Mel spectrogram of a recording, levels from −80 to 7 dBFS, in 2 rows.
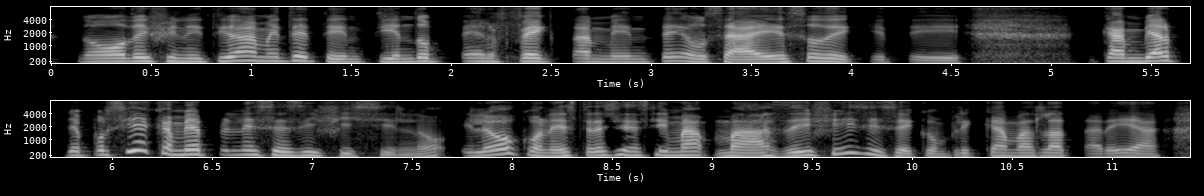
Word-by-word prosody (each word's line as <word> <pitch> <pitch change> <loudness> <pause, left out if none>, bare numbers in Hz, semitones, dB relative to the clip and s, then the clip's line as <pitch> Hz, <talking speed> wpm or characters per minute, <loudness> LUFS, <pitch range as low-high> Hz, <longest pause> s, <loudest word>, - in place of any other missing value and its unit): No, 170 +1 +2
definitivamente 195 +3 +1
te 180 -4 -2
entiendo 160 +4 -2
perfectamente, 170 -1 0
o 165 -4 0
sea, 140 0 +6
eso 160 +5 +1
de 160 -5 +1
que 140 -1 -17
te 125 -3 -10 0.7
cambiar 195 +3 +6
de 195 - -3
por 220 +4 -4
sí 410 - +2
ya 435 - +4
cambiar 235 - +3
planes 220 -1 -4
es 185 -3 +1
difícil, 135 -10 -7
¿no?, 135 - -10
y - - -17
luego 235 +10 +2
con 190 -9 -2
estrés 180 +5 -1
encima 195 -1 +1
más 155 0 +1
difícil, 215 - -2
se 150 -4 -3
complica 150 +4 -5
más 155 0 -3
la 165 0 +1
tarea, 145 -1 -6
170 Hz, 175 wpm, -22 LUFS, 150-195 Hz, 0.7 s, sea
